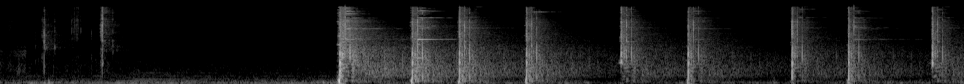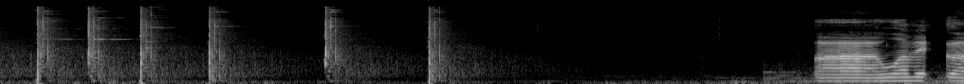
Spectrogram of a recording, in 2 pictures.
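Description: Pistol with a red dot sight firing a long string of sharp, loud gunshots, some in quick doubles and others evenly spaced, each with a short ringing tail, ending in a burst of outdoor noise.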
